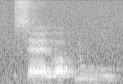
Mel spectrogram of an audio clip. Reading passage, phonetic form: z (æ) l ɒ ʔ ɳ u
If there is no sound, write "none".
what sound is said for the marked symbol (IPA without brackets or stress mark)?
æ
